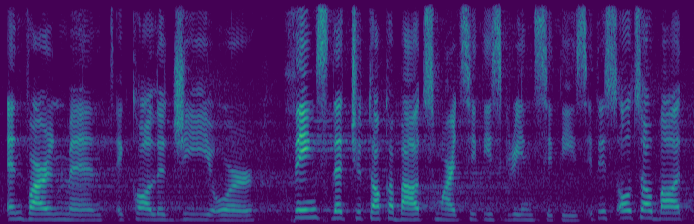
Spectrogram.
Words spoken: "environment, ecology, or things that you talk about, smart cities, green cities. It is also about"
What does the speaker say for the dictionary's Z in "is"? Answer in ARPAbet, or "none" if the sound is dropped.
S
